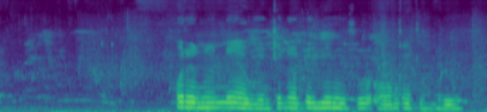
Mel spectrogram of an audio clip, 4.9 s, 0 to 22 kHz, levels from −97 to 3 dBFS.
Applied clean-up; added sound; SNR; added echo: none; Bathtub (filling or washing); 17 dB; none.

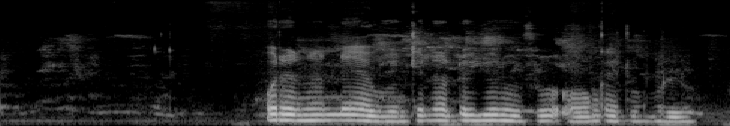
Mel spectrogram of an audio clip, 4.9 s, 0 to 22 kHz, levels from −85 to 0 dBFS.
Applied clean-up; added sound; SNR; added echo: none; none; none; none.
